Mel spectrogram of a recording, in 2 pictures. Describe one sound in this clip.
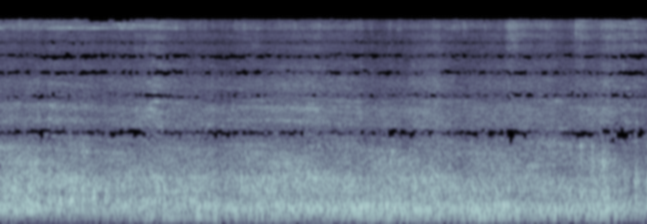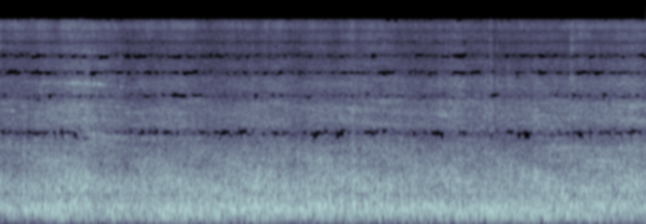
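A long freight train rumbles and clatters steadily past close by.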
